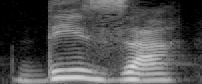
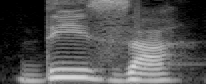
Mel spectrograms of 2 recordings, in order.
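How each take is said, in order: The two takes are said the same way.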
